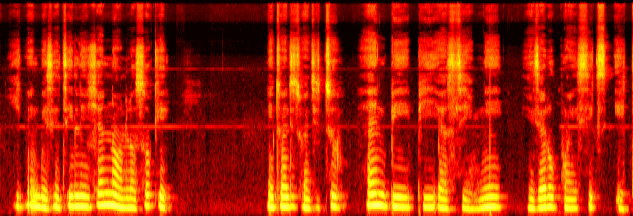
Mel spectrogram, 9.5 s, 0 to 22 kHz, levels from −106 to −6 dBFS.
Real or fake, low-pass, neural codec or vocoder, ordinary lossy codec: real; none; none; none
